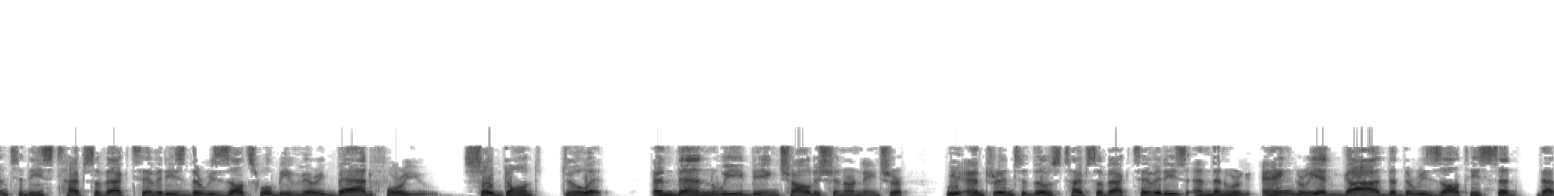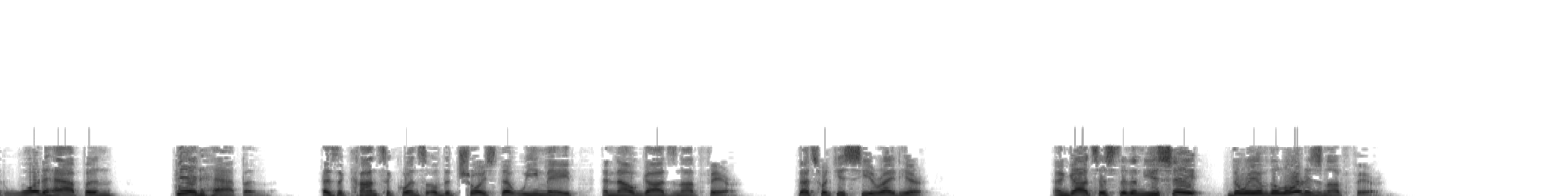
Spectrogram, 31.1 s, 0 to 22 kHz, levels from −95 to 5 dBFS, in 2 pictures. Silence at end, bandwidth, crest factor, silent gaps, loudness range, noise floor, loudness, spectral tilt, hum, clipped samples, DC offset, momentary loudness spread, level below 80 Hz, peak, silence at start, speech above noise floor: 1.8 s; 5.8 kHz; 12 dB; 6.45-6.49 s, 17.13-17.25 s, 18.56-18.72 s, 23.30-23.48 s, 25.14-26.04 s; 4 LU; under -90 dBFS; -13 LUFS; -9.5 dB/octave; none; under 0.1%; under 0.1%; 8 LU; -56 dBFS; 0 dBFS; 0 s; over 78 dB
